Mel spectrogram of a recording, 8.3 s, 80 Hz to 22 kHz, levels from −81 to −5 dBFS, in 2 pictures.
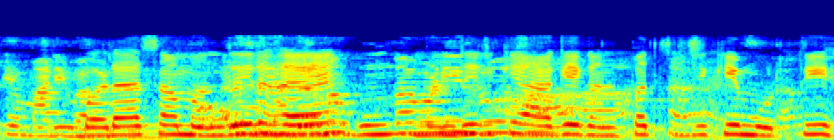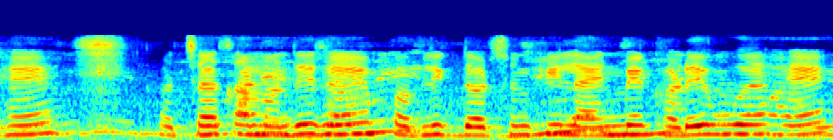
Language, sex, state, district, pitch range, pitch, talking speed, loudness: Hindi, female, Maharashtra, Mumbai Suburban, 245-265 Hz, 255 Hz, 175 wpm, -14 LUFS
